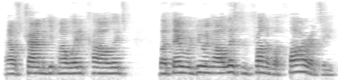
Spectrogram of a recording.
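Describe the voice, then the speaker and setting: A man's voice: high-pitched, steady tone, brisk. A man in his sixties from the United States, telling a personal story in a rambling way and acting out what people said. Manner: rambling, repeats himself, acts out dialogue in the retelling. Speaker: vlogger. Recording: echoey, slightly dull room sound.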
